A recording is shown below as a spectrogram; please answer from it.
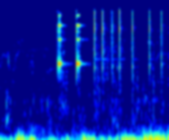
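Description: Electronic fishing bite alarm beeping as line is pulled through it. Two single beeps, then a fast run of about eight beeps a second: the signal of a fish taking line.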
